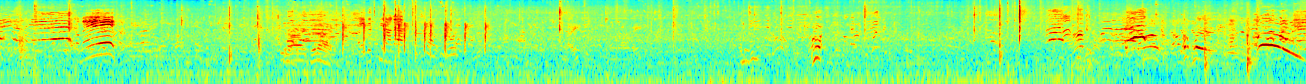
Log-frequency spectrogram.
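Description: Young girls shout and cheer outdoors.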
